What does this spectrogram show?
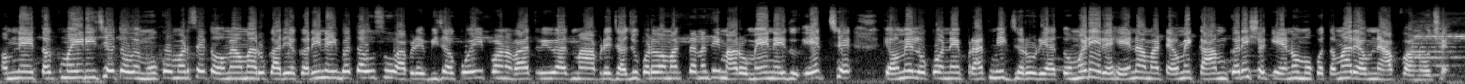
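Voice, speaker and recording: A woman's high-pitched voice, with fairly even intonation and very even loudness, sounds dry and close with no echo. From Gujarat, Junagadh. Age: 20s. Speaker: local election candidate. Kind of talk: interview.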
